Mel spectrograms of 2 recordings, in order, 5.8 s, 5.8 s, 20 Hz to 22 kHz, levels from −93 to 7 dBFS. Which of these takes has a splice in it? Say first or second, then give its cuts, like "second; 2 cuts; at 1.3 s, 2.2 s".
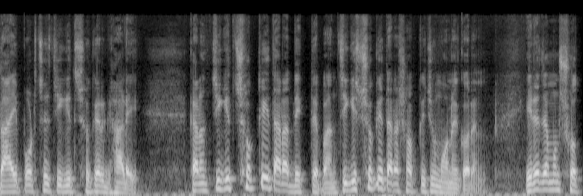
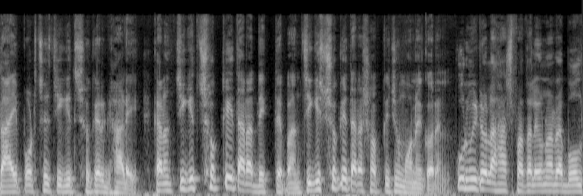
second; 2 cuts; at 1.4 s, 4.5 s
